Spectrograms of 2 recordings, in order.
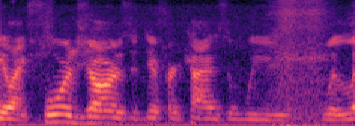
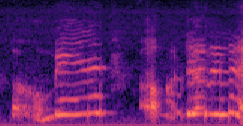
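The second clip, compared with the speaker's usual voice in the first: very high, hammed-up whimpering wail; mock crying girlfriend. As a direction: imitate his girlfriend bawling, overdone. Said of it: "she start crying".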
